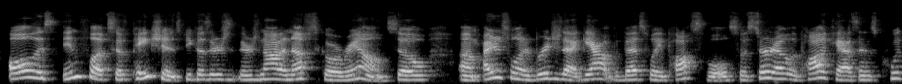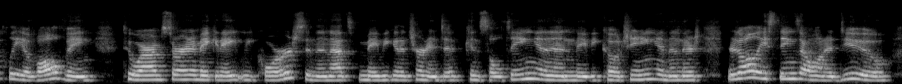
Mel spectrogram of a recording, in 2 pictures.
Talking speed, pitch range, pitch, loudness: 235 wpm, 195-245 Hz, 215 Hz, -19 LUFS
